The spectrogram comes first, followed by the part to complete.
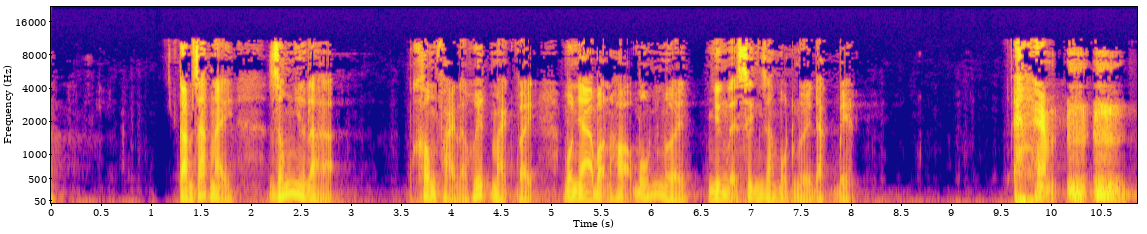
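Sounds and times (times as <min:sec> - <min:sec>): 
speech: 0:01.3 - 0:02.9, 0:03.6 - 0:08.1, 0:09.8 - 0:10.8
light cough with throat-clearing rasp: 0:09.6 - 0:10.8.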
